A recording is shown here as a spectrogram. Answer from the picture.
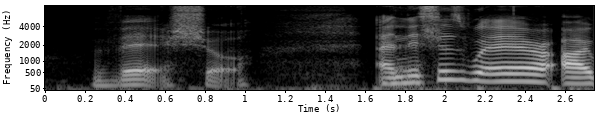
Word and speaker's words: Vescio: As we get Vescio, but how is it actually pronounced? It should be Vescio. Vescio.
